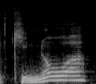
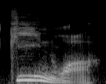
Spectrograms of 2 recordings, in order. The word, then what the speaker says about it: quinoa: Do not say quinoa, but rather quinoa. Quinoa. Quinoa. There we are. That's how you say it. It was a French word, so that's my excuse. Wrong emphasis on the wrong syllable, Bob.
